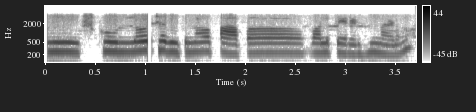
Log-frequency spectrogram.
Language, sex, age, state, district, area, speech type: Telugu, female, 60+, Andhra Pradesh, Kakinada, rural, conversation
